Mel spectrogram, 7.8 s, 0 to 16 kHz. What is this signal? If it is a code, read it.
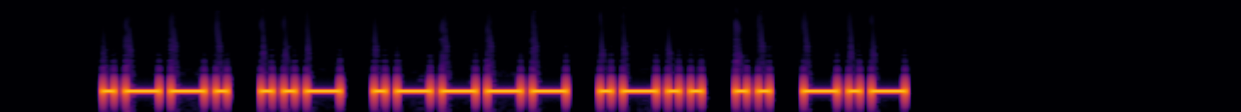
Morse code, heard as a keyed tone, about 17 wpm, 700 Hz. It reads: PU1LIK
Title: DXCC-100 Call Signs - 6 Characters - 17wpm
